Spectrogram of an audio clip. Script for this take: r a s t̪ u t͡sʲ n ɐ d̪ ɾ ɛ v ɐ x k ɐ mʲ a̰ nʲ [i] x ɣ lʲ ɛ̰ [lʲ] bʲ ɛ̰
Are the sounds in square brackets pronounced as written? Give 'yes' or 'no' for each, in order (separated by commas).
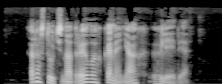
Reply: no, no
